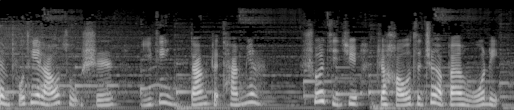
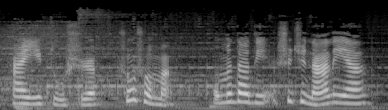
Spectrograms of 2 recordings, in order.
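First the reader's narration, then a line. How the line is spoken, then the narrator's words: Coaxing, whiny. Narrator (Chinese): 女孩这样的撒娇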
